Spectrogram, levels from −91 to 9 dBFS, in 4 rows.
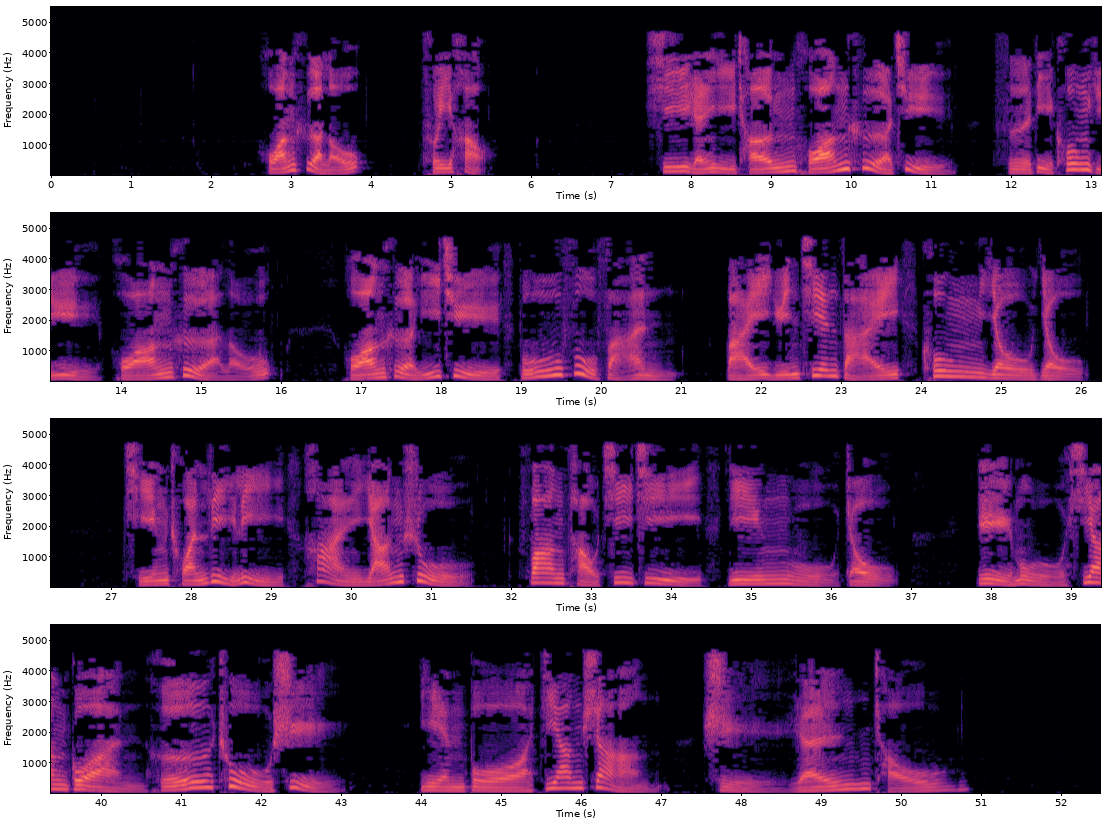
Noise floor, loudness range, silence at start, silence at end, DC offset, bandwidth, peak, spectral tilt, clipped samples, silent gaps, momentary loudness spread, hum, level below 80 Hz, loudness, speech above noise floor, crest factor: under -90 dBFS; 5 LU; 2.7 s; 1.65 s; under 0.1%; 5 kHz; -6 dBFS; -8 dB/octave; under 0.1%; none; 14 LU; none; -60 dBFS; -27 LUFS; over 63 dB; 22 dB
